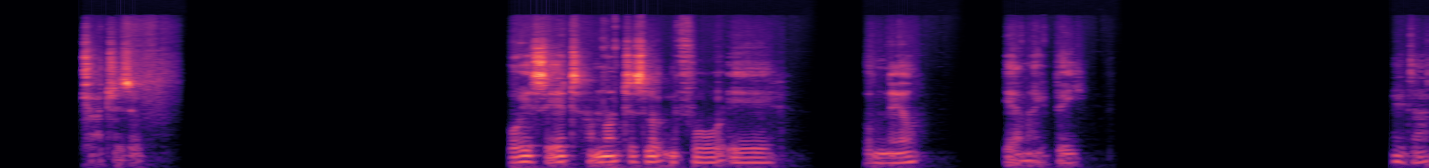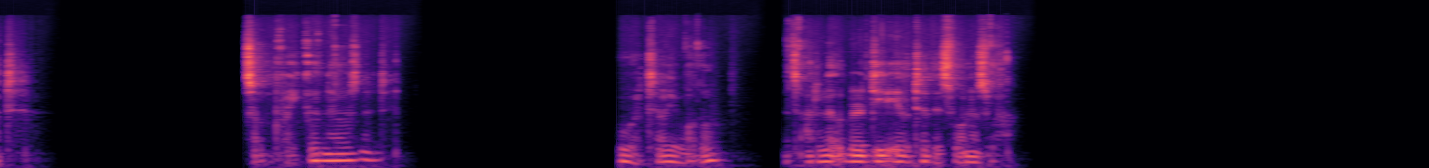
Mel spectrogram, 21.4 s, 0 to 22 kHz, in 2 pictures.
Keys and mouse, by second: 4.6 click, 10.2 click, 13.3-14.9 alt+drag, 16.1 click, 17.3 Tab, 17.9 alt+click, 18.8 click, 20.1 KP_Decimal, 21.3 KP_1.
